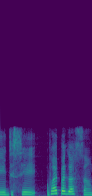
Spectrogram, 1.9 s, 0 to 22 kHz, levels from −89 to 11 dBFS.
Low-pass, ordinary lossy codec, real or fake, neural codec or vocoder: none; none; real; none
